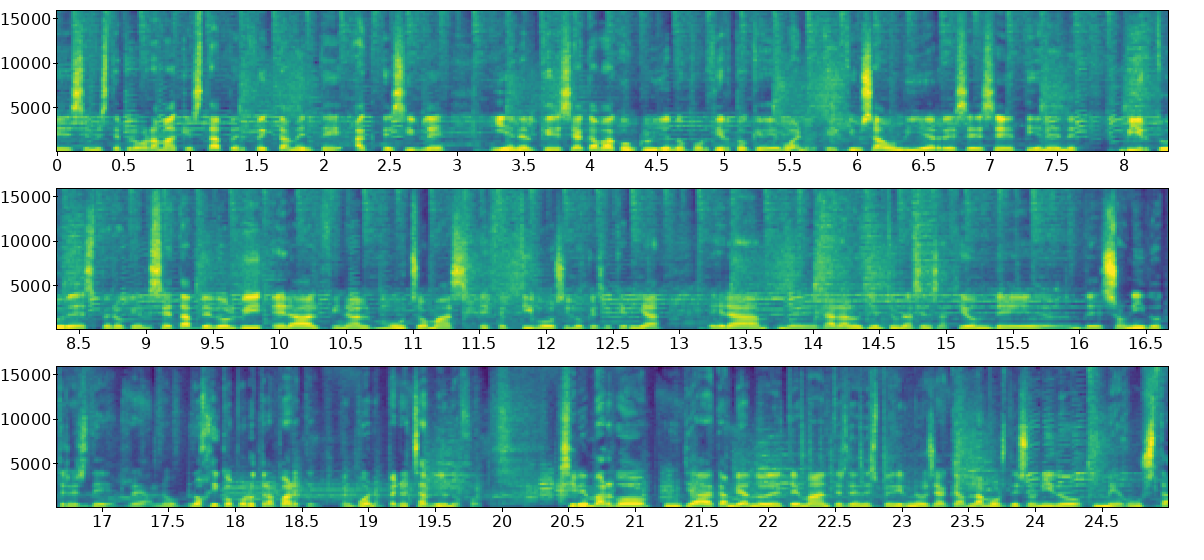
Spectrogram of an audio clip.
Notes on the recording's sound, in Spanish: Este programa se ha grabado en UN ARCADE CENTER REAL.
